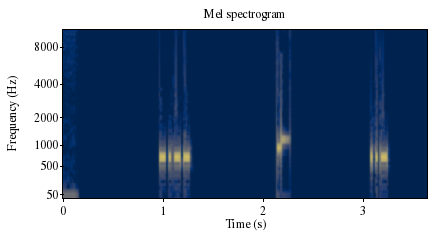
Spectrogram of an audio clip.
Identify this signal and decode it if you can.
Morse code, heard as a keyed tone, about 48 wpm, 700 Hz. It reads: Y U
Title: Single Letter-Number Alt 50wpm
